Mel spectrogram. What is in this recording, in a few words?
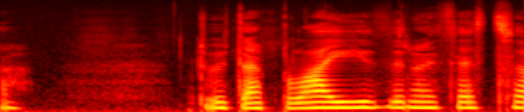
"blaidd", Welsh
